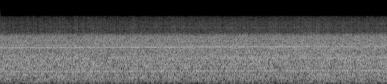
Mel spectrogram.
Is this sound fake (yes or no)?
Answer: no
